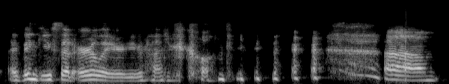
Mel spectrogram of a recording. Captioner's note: laughs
